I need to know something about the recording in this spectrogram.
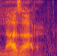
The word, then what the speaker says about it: Lazar: He's got a cousin uh living in Belgrade and his name is Lazar. They pronounce it Lazar, but I think it's much funnier. So, it's uh it's written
